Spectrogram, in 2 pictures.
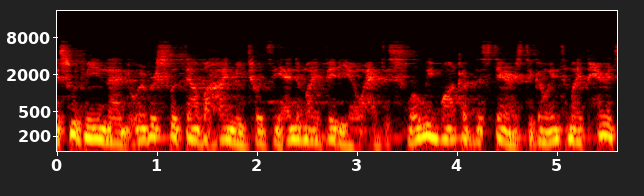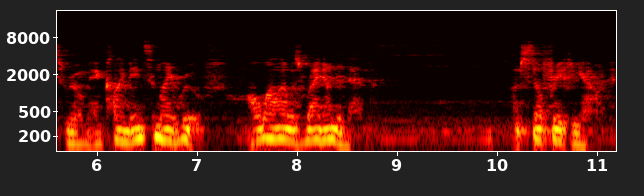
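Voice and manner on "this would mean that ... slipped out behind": ordinary delivery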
